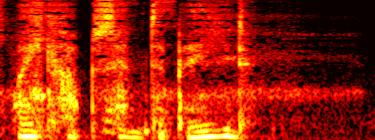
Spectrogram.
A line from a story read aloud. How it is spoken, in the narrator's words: whispered James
